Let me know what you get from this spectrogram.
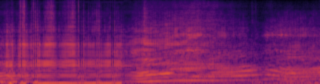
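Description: Volkswagen Golf hatchback's engine revving hard on a drag-strip launch. The revs dip about two seconds in, then climb steadily and drop again near the end at an upshift as the car accelerates away.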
